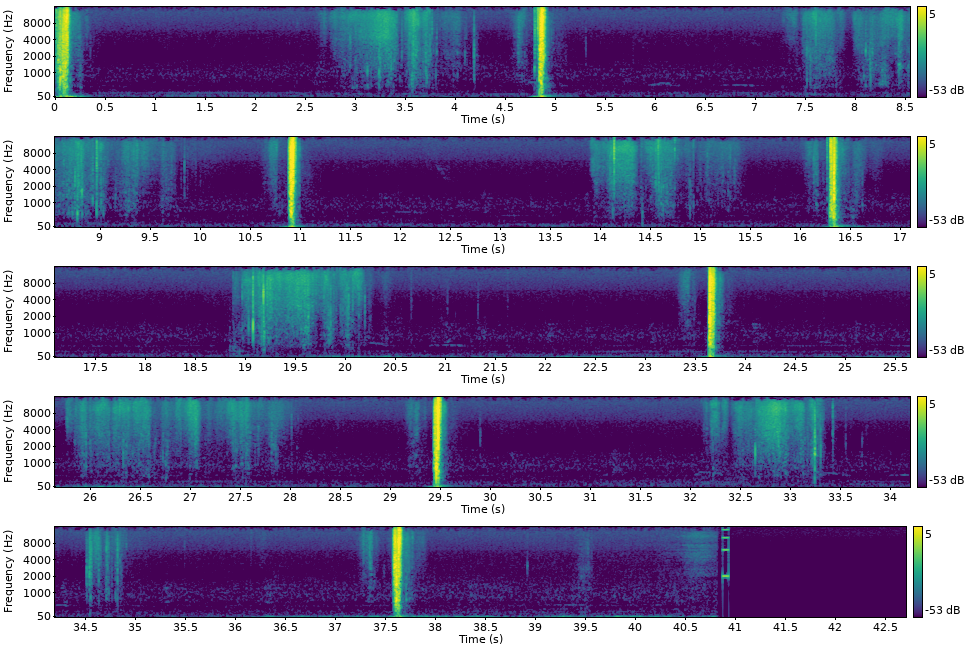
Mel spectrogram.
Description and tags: newspapers large soft
gently tossing a large package of newspapers onto a porch
newspaper, soft, toss, large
